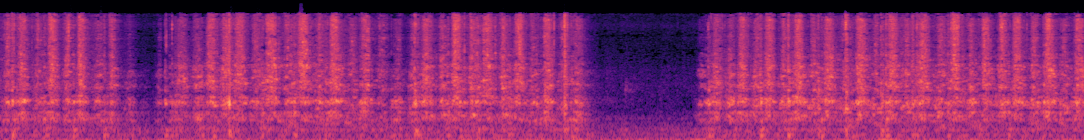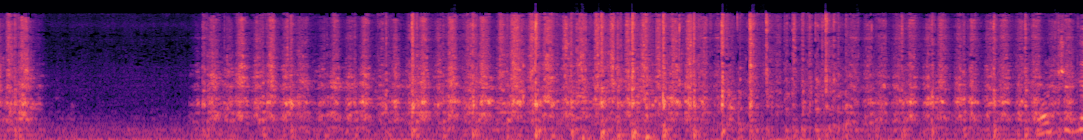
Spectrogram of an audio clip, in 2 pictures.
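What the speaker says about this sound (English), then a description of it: "make sure you get the beating it first and just add little dribbles at a time. And whisk it really good" Eggs whisked hard for egg custard while hot liquid is dribbled in: fast, steady scraping strokes close by, running continuously apart from two short pauses.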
